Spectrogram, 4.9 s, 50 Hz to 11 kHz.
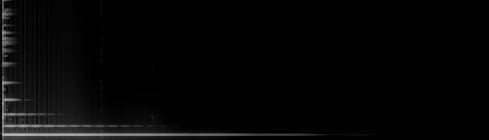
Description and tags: Medium sized Pyrex bowl struck once with a fingernail. Recorded with a 5th-gen iPod touch. Edited with Audacity.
